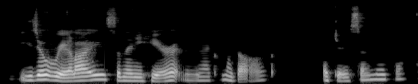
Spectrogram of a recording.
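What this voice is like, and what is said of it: Northern Irish accent. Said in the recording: “I sound so Northern Irish when I listen to myself back”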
